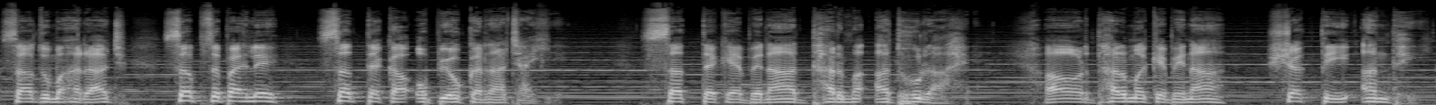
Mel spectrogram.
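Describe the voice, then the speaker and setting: A man's voice: medium pitch, slow, fairly bright tone, faint music behind. A man playing an earnest, noble king in a cartoon moral story, speaking formally and respectfully.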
